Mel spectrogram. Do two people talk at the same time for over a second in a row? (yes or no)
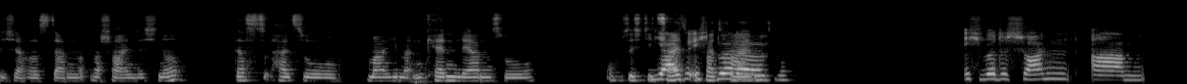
yes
